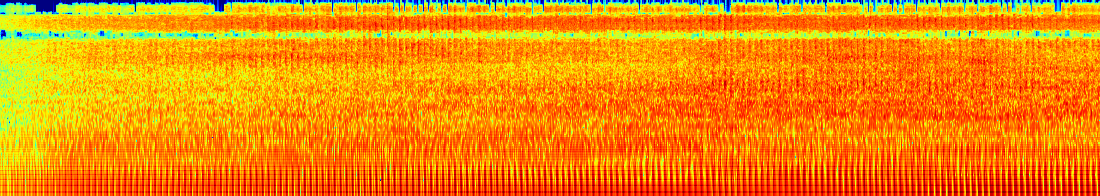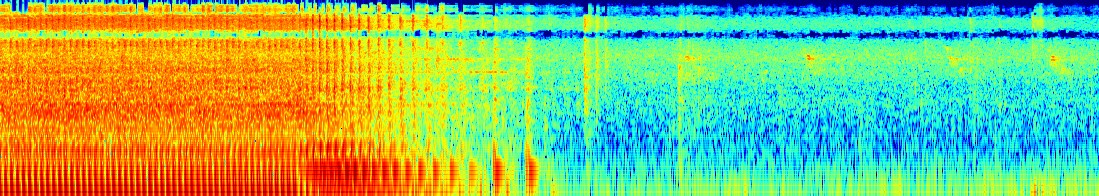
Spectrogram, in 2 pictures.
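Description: A Craftsman lawn tractor with hydrostatic transmission runs loud and steady up close for about ten seconds, then the engine winds down and shuts off, leaving near silence with a few faint clicks.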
